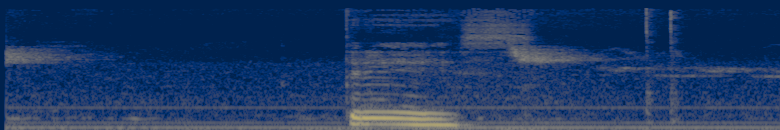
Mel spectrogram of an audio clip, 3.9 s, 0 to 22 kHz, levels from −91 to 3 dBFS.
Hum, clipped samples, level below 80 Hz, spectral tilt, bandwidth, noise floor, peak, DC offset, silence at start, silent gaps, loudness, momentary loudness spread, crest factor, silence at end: none; under 0.1%; -58 dBFS; -6.5 dB/octave; 16.5 kHz; -53 dBFS; -14 dBFS; under 0.1%; 0.05 s; none; -30 LUFS; 27 LU; 20 dB; 0 s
